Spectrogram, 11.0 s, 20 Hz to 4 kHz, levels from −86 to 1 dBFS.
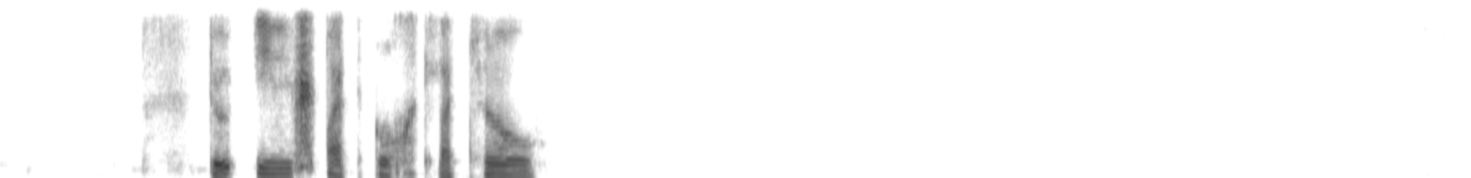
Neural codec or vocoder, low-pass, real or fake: codec, 44.1 kHz, 2.6 kbps, SNAC; 3.6 kHz; fake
